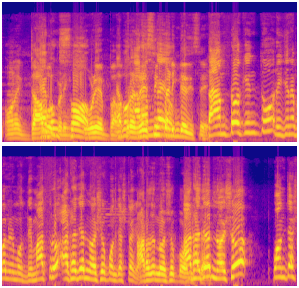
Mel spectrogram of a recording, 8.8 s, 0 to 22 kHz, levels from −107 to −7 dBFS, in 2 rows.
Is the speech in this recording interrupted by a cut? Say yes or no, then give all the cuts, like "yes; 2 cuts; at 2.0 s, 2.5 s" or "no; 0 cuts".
no; 0 cuts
